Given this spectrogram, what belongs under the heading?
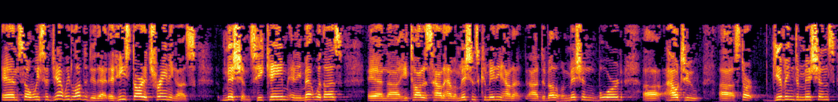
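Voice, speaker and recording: Male missionary preacher, high voice, earnest, halting restarts, muffled lo-fi recording. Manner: earnest, with rising preaching intensity; hesitant, with repeated restarts. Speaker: missionary speaker. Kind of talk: sermon.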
